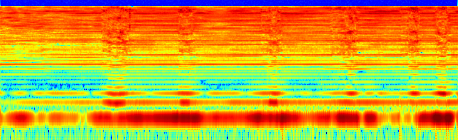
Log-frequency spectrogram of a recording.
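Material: Nothing is struck.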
